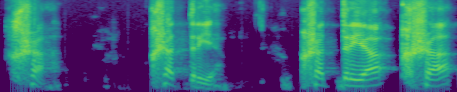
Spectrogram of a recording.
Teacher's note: इस अक्षर का उच्चार है क और श, इन दोनों के मेल से होता है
